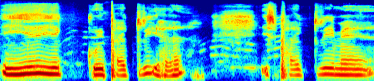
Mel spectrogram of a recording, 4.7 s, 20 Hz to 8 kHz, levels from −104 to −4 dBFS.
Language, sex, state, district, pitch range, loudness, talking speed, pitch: Hindi, male, Uttar Pradesh, Gorakhpur, 170-220 Hz, -13 LUFS, 115 wpm, 190 Hz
